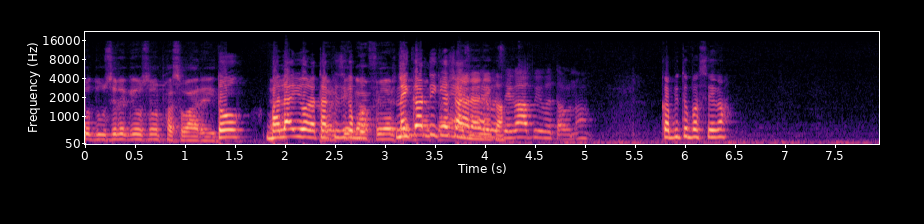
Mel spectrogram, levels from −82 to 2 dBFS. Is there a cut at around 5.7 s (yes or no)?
no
